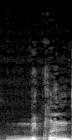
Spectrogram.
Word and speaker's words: McClintock: the fox captained by francis leopold mcclintock and it's spelled m apostrophe c-o-i-n-t-o-c-k so it's mcclinton i like that he had already been involved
